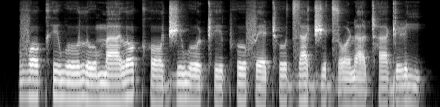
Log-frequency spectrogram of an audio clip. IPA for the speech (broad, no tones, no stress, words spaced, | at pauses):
vɔkʰɪwo lo ma lɔkʰɔ d͡ʒɪwo ʈʰɪ pʰofɛ ʈʰod͡zad͡ʒɪd͡zɔ ɳa ʈʰaɡiɭi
